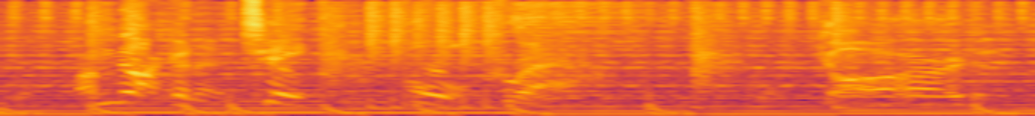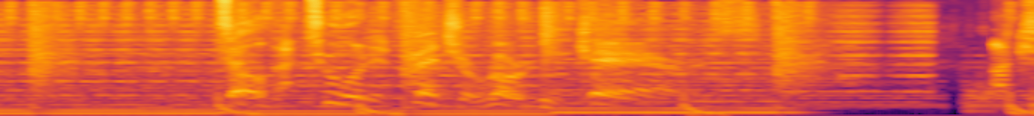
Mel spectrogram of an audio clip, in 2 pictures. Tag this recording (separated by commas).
Music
